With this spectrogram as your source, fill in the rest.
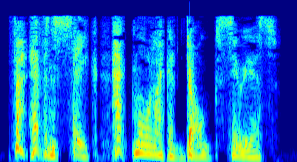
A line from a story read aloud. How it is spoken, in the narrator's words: Weasley hissing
